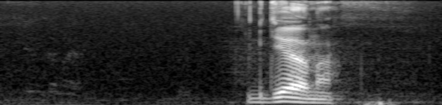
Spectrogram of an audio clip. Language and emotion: Russian, neutral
